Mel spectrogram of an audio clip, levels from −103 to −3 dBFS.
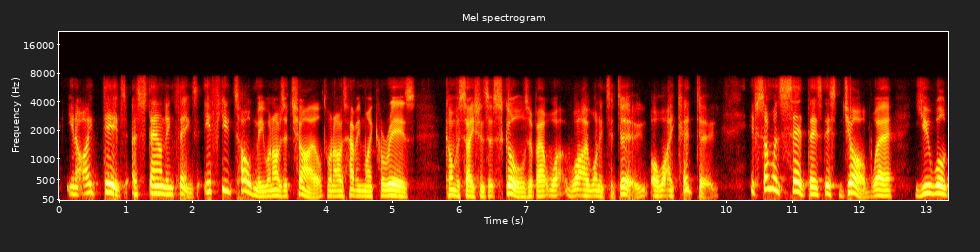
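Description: From 0.33 to 2.95 s, after "you know", and from 7.68 to 10.16 s, after "at schools about what", an AMR rate drop turns the speech rough and synthetic, which fits a switch from 23.85 to 6.6 kbit/s. Bandwidth holds with no gap, and clarity returns at "me when I was" and "if someone said there's".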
